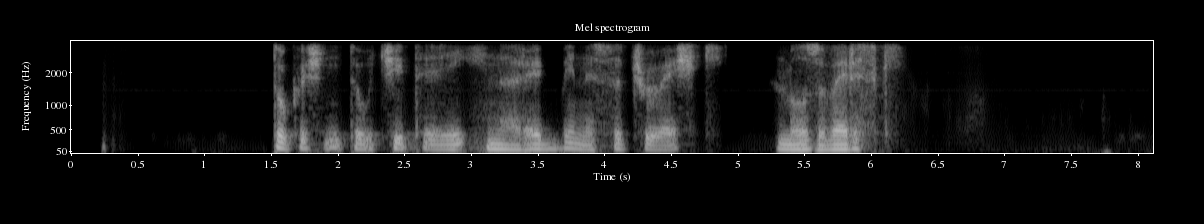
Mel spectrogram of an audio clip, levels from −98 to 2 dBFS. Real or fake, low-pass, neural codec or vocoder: fake; 3.6 kHz; codec, 16 kHz, 0.5 kbps, X-Codec, HuBERT features, trained on LibriSpeech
